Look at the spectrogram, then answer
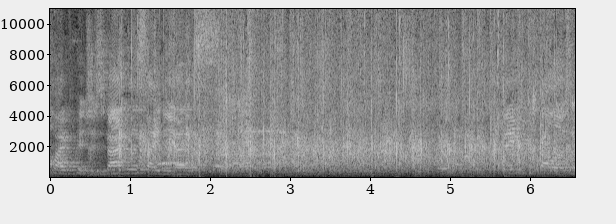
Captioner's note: applause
